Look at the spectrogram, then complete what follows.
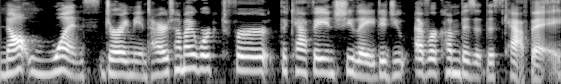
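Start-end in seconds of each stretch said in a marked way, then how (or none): none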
